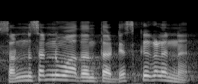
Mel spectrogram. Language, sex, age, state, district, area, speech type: Kannada, male, 45-60, Karnataka, Koppal, rural, spontaneous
